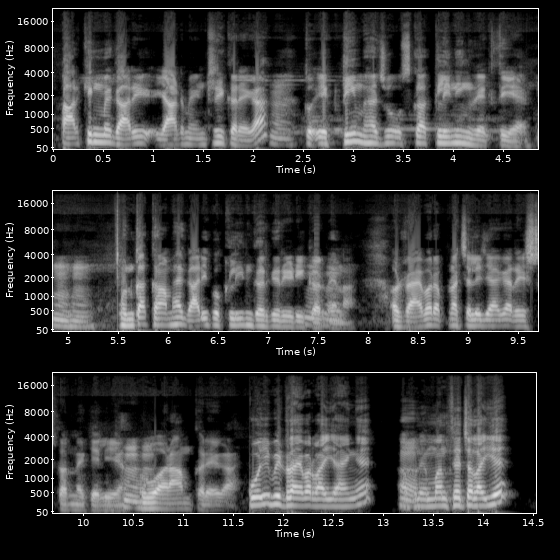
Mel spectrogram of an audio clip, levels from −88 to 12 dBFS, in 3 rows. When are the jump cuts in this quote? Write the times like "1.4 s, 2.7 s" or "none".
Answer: 11.6 s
